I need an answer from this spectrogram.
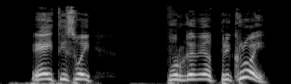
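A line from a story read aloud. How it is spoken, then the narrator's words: Nervous yell from behind. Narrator (Russian): завопил нервным голосом кто-то, стоявший сзади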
